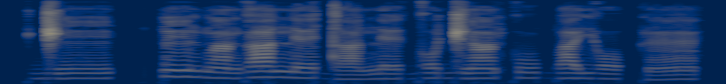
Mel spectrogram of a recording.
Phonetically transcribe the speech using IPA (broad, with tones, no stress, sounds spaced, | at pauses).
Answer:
d͡ʒ ĩ˧ | k͡p ĩ˦ b ã˧ ɡ a˦ n e˧ d a˨ n e˧ ɡ o˦ d͡ʒ ã˦ k u˦ b a˦ j o˦˨ k ɛ̃˨˦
